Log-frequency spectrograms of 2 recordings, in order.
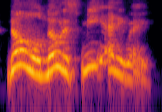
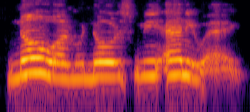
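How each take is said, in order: First: It is read in a plain narrating voice. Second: It is said in a slow, gloomy character voice.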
